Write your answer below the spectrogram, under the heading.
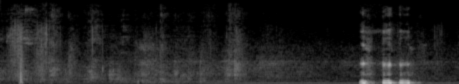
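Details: A pet monk (Quaker) parakeet indoors, trying to open something, gives three harsh, rasping squawks in quick succession near the end, over a quiet indoor hum.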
